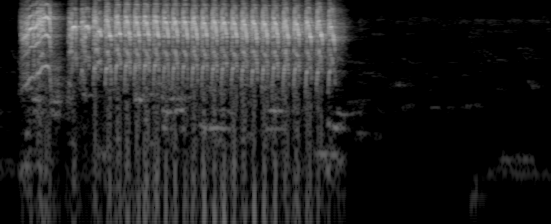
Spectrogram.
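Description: Male olive-backed sunbird singing: a short rising note, then a fast high trill of about a dozen notes a second lasting some two seconds, which stops abruptly.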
